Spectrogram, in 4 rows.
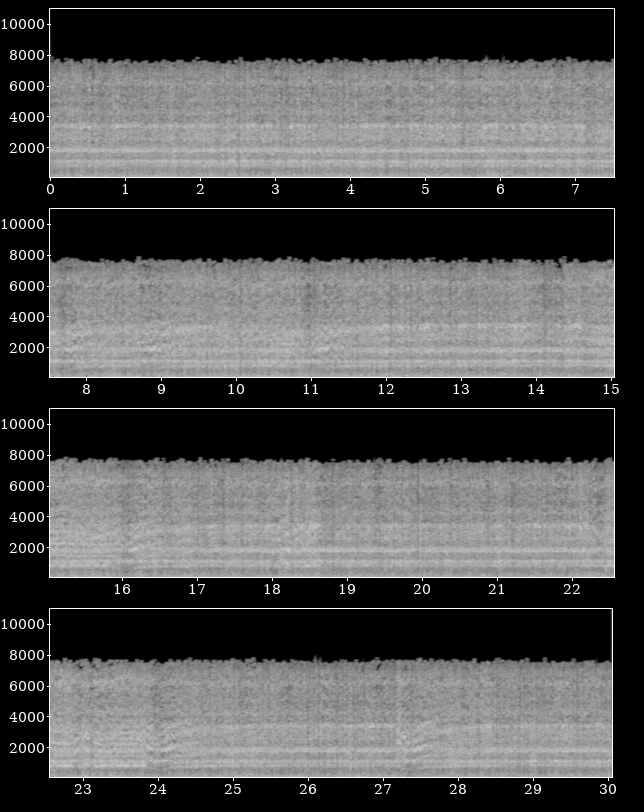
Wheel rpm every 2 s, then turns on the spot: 230, 230, 230, 210, 200, 200, 230, 210, 200, 230, 230, 220, 220, 220, 230.
none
